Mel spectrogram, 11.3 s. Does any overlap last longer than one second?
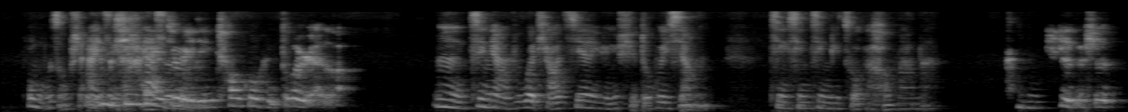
Yes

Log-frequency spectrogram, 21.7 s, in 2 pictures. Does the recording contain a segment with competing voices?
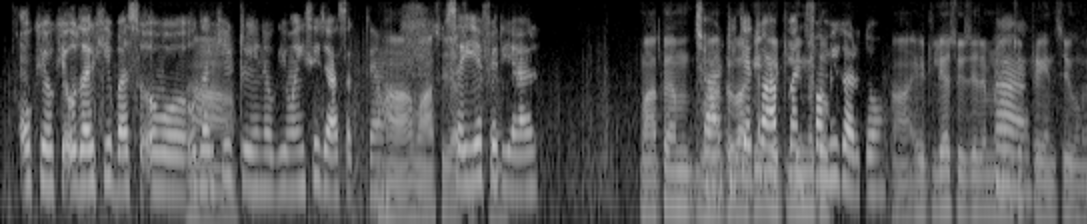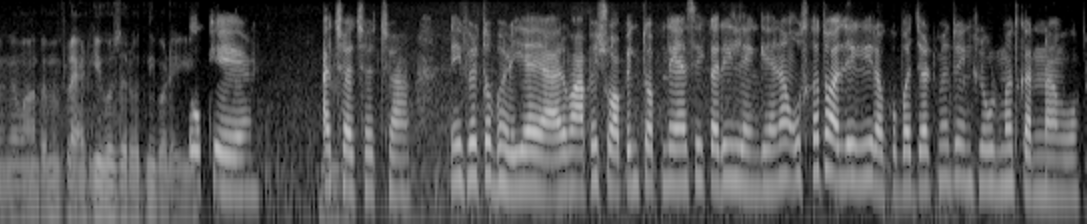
Yes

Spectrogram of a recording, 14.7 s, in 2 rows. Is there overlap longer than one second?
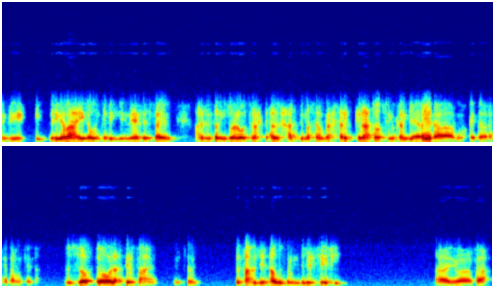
No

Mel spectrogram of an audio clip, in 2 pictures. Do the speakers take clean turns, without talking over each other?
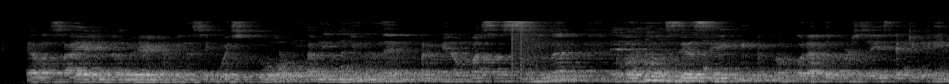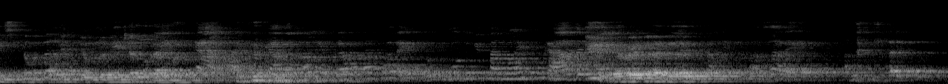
No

